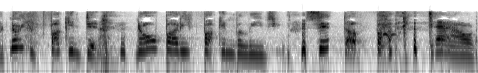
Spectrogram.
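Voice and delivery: very high, hammed-up exasperation; squawking comic outburst, half laughing by the end; mock fed-up snapping. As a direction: imitate someone losing it at a braggart, slowing hard at the end. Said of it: "somebody's just had enough".

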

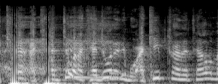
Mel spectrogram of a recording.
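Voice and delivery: exasperated dialogue coach. Acted. Dialogue coach giving up on the actor, exasperated. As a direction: play a coach at wit's end. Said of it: "the dialogue coach left halfway through".

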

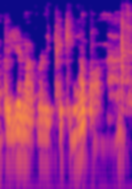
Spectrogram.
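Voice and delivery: whispered aside. Real, not acted.

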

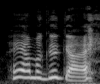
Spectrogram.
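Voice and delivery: lightly mocking cheerful nice-guy voice. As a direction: play the harmless nice guy, tongue in cheek. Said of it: "not in the".

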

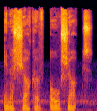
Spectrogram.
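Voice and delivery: ordinary delivery

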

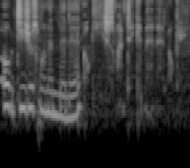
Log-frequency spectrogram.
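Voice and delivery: imitating a soft whisper to a small child; soothing whisper. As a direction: hush it like calming a toddler. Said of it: "how I would say to Charlie".

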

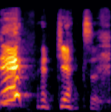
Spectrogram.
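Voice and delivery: high exasperated shout; mock angry yell. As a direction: yell after him, exasperated. Flash yelling after him.

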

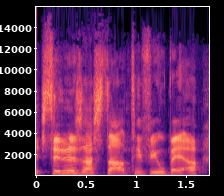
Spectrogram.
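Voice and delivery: laughing while he talks; words through real laughter. Real, not acted. Laughs at the irony.

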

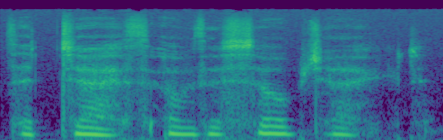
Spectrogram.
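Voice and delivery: breathy awed whisper. Real, not acted. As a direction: whisper it like a dark secret. Awed echo of a grim idea.

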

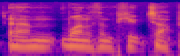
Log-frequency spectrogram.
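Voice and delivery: ordinary talk, nothing marked

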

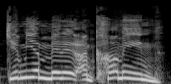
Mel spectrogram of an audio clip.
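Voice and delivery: calling out loudly from afar; shouting. Acted. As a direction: yell back to the kids, loud and high. Dad shouting from another room.

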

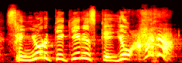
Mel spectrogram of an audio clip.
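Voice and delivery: slow, high, awed plea; humble plea. Acted. Paul's question voiced again.

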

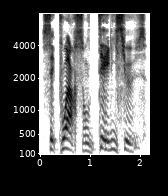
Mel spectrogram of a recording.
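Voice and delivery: sly tempting voice. Acted. Wolf lures pig with pears.

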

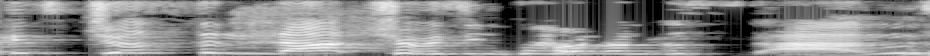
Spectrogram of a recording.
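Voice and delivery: high, mock-innocent protest; joking excuse. To friends asking why she's emotional, a high mock protest. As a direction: brush them off with a silly excuse.

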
